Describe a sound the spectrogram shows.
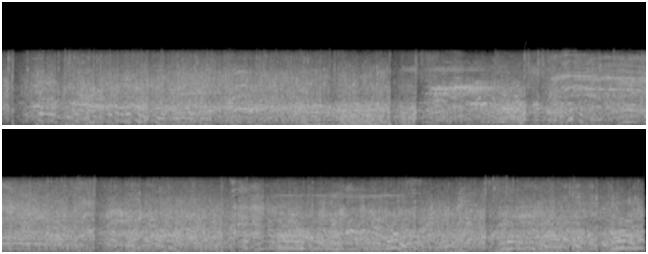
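A crowd in a large echoing hall chatters and cheers throughout.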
